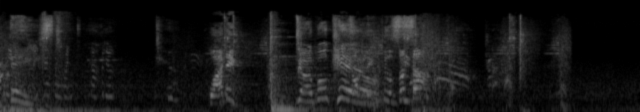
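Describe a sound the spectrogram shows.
Video game fight effects clash and chime.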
